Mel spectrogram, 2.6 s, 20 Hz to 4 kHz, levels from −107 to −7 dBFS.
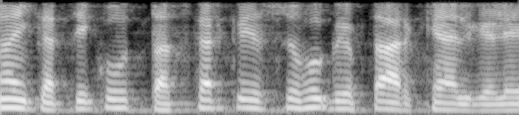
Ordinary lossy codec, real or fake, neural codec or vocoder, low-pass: none; fake; codec, 16 kHz, 4 kbps, FunCodec, trained on LibriTTS, 50 frames a second; 3.6 kHz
